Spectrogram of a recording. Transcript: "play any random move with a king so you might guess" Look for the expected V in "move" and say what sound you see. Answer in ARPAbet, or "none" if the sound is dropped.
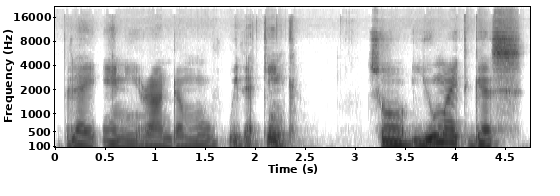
V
